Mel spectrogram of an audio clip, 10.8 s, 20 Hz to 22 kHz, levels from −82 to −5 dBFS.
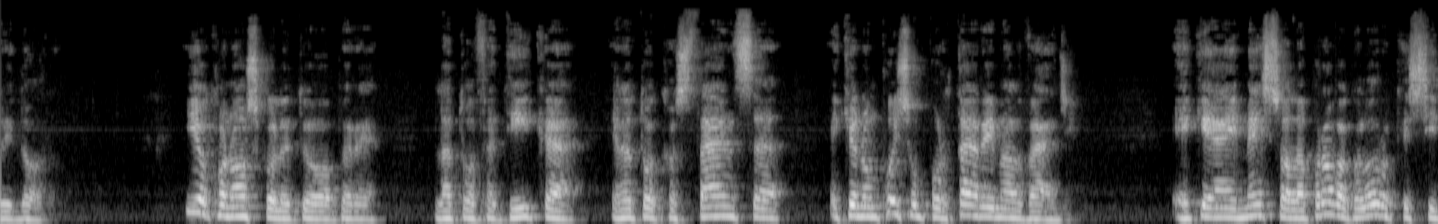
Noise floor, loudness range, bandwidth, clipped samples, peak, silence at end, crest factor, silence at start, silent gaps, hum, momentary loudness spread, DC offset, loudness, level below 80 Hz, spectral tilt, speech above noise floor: -62 dBFS; 2 LU; 17.5 kHz; under 0.1%; -6 dBFS; 0 s; 16 dB; 0 s; none; none; 9 LU; under 0.1%; -22 LUFS; -66 dBFS; -4.5 dB/octave; 40 dB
